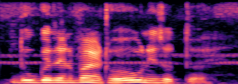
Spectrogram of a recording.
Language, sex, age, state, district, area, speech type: Dogri, female, 30-45, Jammu and Kashmir, Reasi, rural, spontaneous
